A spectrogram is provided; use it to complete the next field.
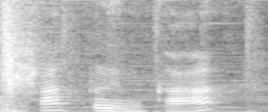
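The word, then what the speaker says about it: szatynka: це майже так само тільки ми кажемо шатинка шатинка шатинка це шатенка але Зверніть увагу що в нас е шате а в них Шати шатинка і з тим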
